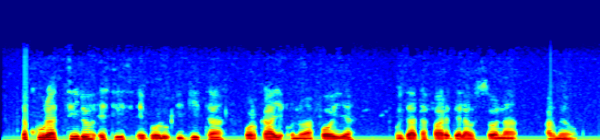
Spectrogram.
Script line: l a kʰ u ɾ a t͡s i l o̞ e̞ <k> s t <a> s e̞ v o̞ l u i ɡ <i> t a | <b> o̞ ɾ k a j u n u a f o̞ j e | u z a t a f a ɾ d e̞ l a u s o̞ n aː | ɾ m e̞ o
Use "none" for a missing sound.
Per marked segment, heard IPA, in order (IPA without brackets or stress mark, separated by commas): none, i, i, p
